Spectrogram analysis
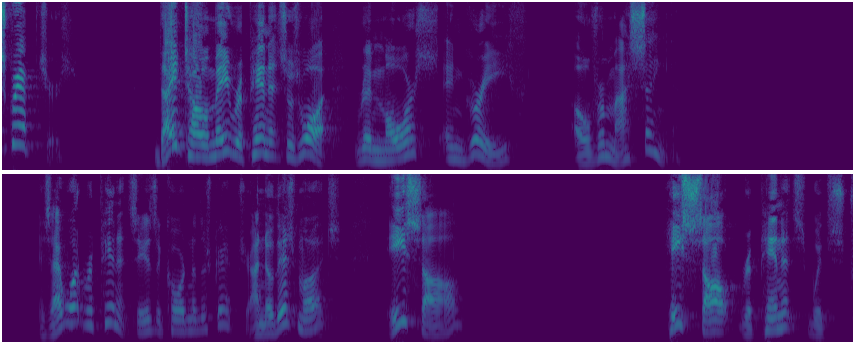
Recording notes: It was taught in the adult Bible class of Grace Baptist Church in Ruston Louisiana.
